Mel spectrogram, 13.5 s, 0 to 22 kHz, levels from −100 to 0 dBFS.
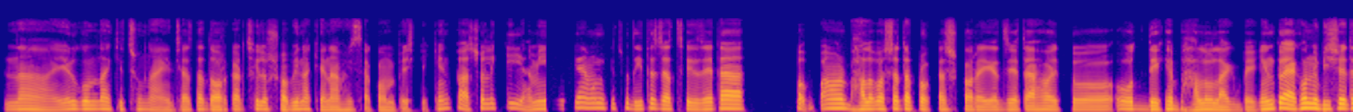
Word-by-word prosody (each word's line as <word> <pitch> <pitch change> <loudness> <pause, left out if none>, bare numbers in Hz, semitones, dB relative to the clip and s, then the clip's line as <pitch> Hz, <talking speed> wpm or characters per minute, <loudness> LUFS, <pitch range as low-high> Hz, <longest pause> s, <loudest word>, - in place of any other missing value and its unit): না, 120 - 0 0.4
এরকম 130 +1 0
না - - +2
কিছু 120 +1 -9
নাই। 90 -3 -4
যা, 105 - -3
যা 125 - 0
দরকার 115 +1 0
ছিল 135 - -1 0.2
সবই 115 +3 +1
না - - 0
কেনা 105 -1 -1
হইছে 95 -1 -8
কম 95 -1 -3
বেশি। 85 0 -9
কিন্তু 150 +3 -5
আসলে 155 0 -4
কি, 170 - -8 0.2
আমি 130 +3 0 0.2
ওকে 160 +6 -10
এমন 170 0 -1
কিছু 160 +2 -11
দিতে 130 +6 -2
চাচ্ছি 130 -1 -1 0.2
যেটা 125 +5 +3 1.0
আমার 160 0 +5
ভালোবাসাটা 130 +2 +3
প্রকাশ 115 -1 -1 0.2
করে, 110 -1 +1 0.3
যেটা 115 +1 0
হয়তো 115 0 -2 0.5
ওর 130 - +3 0.2
দেখে 120 +2 +4 0.2
ভালো 105 +5 +2
লাগবে। 100 -1 -2
কিন্তু 140 +6 +4
এখন 165 +5 +7 0.2
বিষয়টা 155 +4 +4
125 Hz, 170 wpm, -25 LUFS, 110-135 Hz, 1.0 s, এখন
